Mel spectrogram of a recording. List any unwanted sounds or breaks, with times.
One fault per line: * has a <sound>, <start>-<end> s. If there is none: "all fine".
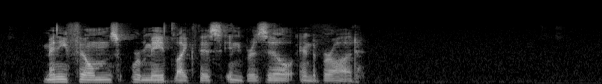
all fine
